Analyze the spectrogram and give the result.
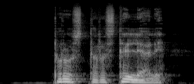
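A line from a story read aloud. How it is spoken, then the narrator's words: Mumble. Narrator (Russian): пробормотал Сашка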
